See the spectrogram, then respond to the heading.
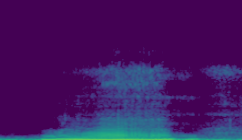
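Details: Sleeping English bulldog snoring: one deep, rumbling, resonant snore lasting about one and a half seconds, with low room noise around it.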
